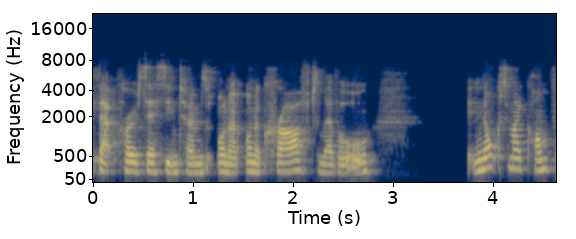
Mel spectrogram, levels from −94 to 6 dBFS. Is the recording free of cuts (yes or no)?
no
